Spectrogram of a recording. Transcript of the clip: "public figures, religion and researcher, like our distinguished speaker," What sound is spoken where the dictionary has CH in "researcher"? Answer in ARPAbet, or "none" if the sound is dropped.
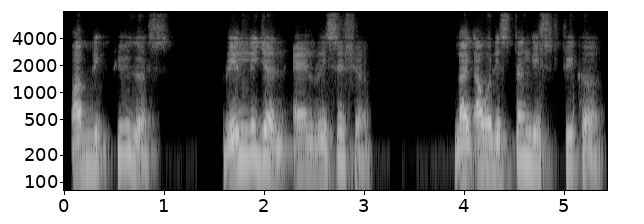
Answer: SH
